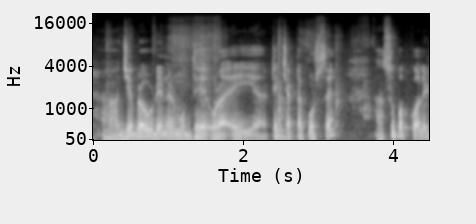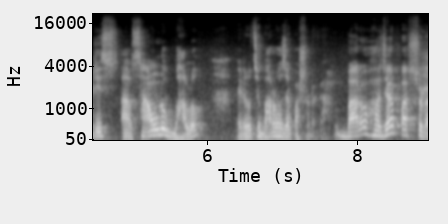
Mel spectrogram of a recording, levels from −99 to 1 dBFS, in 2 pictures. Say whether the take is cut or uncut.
uncut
